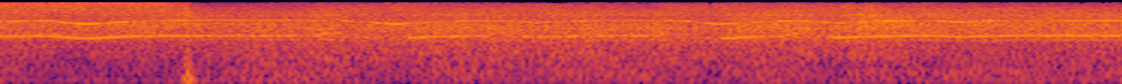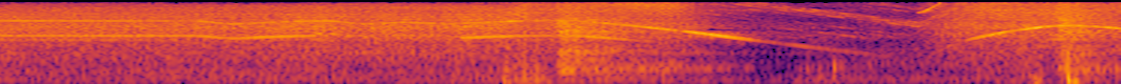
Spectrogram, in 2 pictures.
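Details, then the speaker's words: Dental training demonstration on a model before patient work. Steady high-pitched whine of a dental handpiece trimming the edge of a temporary crown, with brief clicks and a pitch sweep as it stops and restarts. "same thing on the other side and now I'm going to trim that edge"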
